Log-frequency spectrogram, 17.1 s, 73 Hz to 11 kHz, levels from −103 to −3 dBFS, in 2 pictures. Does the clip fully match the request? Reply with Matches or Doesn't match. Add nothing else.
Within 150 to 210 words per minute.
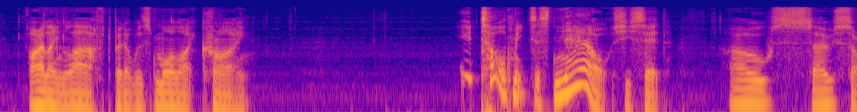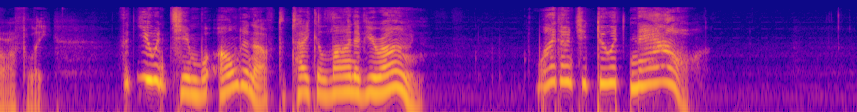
Doesn't match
